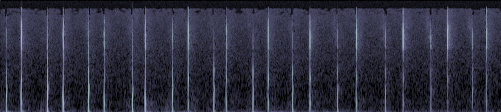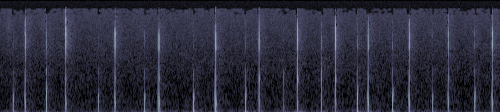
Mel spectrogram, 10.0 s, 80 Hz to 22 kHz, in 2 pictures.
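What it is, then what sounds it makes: Plastic spring clamp clicking. A small yellow and black plastic spring clamp, held in the fingers above the microphones, is squeezed and released repeatedly so its jaws snap open and shut. This produces 47 sharp, dry clicks at an uneven pace, each with a thumpy low body and a bright, instant snap that dies away almost immediately. Quiet handling noise sits between the clicks.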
